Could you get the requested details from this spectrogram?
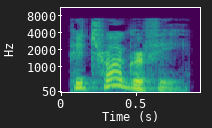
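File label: "petrography", English, British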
